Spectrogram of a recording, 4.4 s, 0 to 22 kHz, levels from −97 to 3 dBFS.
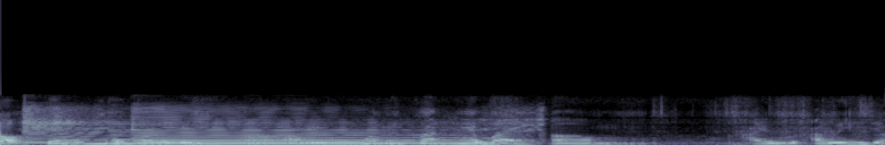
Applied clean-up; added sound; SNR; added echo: none; Guitar; 1 dB; reverberation time 0.2 s.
